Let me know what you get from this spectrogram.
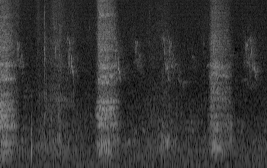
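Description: Small birds chirping in the background, with three short rushes of noise about two seconds apart.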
